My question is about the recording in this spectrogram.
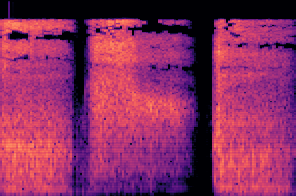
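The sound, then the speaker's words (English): A voice imitates Darth Vader's heavy, mechanical respirator breathing: three loud, hissing breaths in and out in steady succession, with no talking. “And yes, they dressed them up, you know, as the big olive drab goons with the mask, and, you know, all that, marching through the streets like thugs with dark masks, probably breathing like Darth Vader.”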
